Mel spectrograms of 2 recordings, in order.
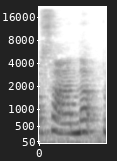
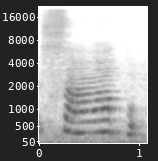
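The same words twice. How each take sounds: First: "सानप" as "saa-nap", n sounded fully; błędna wymowa. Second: "सांप" drawn out with a nasal long aa; poprawna wymowa. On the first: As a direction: break "सानप" into two syllables with "nap". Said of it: "नहीं पढ़ेंगे". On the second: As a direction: stretch "सांप" slowly through the nose to p. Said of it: "इसको सानप नहीं पढ़ेंगे". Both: Shown as a demonstration.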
